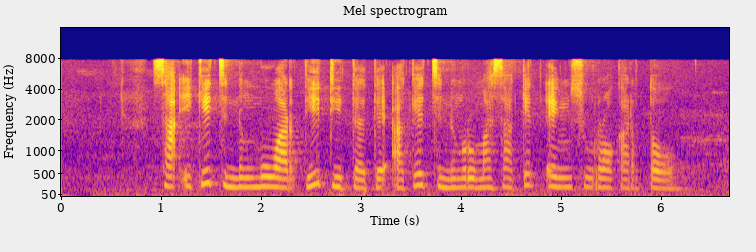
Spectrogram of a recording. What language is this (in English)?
Javanese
